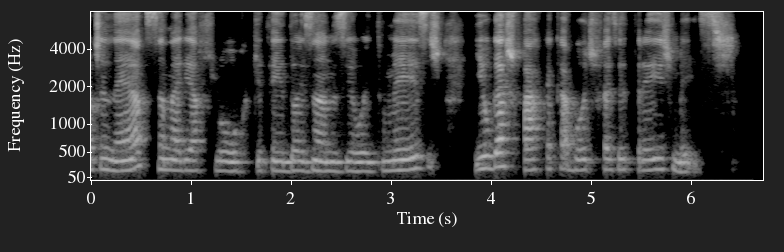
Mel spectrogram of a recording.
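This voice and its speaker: A woman speaks at a fairly slow pace in a medium pitch. Hers is an unremarkable speaking voice. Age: 60s. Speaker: tantra therapist. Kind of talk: casual video call interview.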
